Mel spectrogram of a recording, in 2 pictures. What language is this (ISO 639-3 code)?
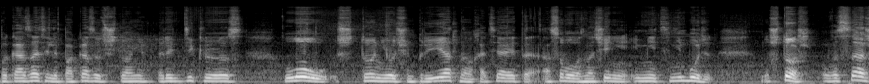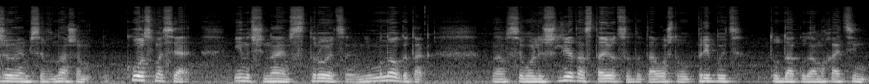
rus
